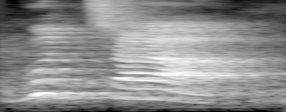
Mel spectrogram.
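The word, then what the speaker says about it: गुच्छा: Okay, the pronunciation of the word is ga, u matra, gu, not gu, u. Ga, u matra, gu, chako, chadakshar, cha, cha, a matra, cha.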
